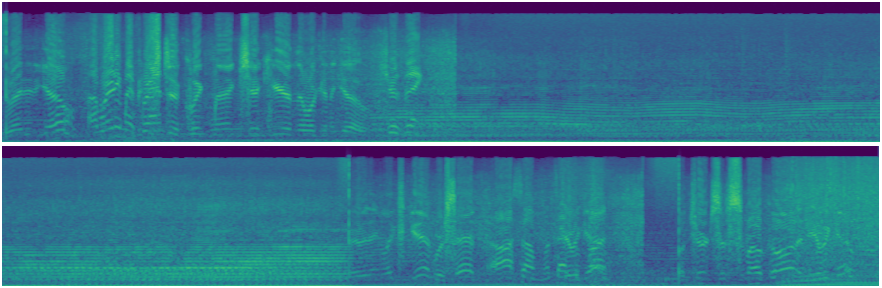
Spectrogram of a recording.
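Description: A man talks with animation through a headset microphone.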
